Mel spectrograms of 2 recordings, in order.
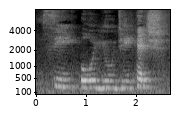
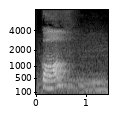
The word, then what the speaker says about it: cough: is cop so basically we have to produce three sounds it is c o and F just repeat after me cof cough cough cough and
